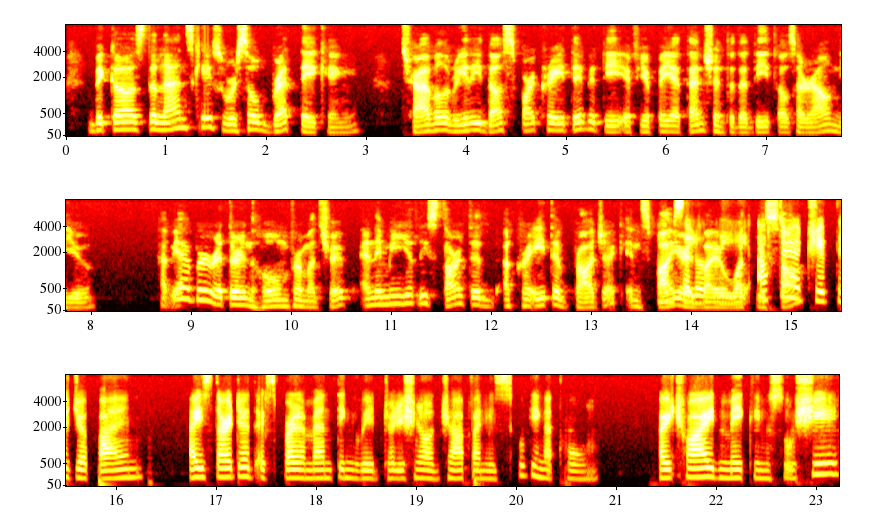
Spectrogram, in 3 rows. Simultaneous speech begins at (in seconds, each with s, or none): 13.7 s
